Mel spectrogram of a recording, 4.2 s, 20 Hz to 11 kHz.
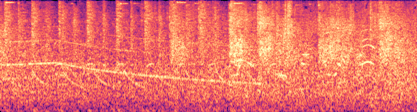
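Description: Rapid gunfire during a police shootout in GTA 5 with the LSPDFR mod, a dense near-continuous crackle of shots over engine and siren noise.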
